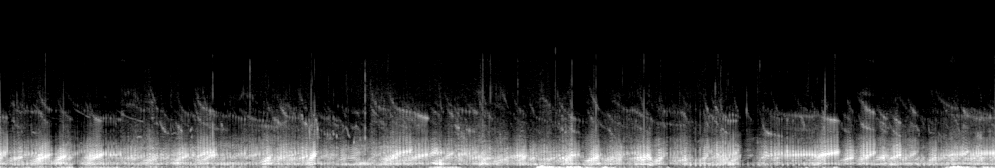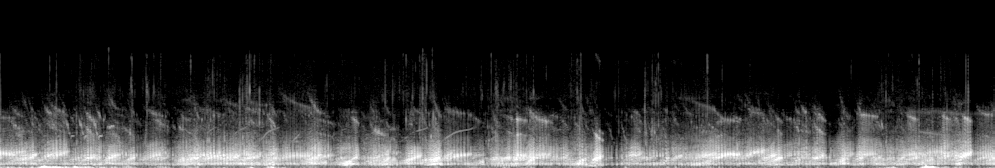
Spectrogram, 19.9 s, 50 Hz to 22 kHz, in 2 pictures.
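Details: Dense chorus of about 100 male pool frogs at spawning, recorded 16 May 2017, with two edible frogs occasionally croaking; continuous overlapping rattling croaks fill the clip, broken by low dull thumps.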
